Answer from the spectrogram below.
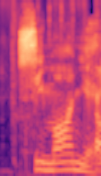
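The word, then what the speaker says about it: Symoné: She says it's actually pronounced Simone.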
